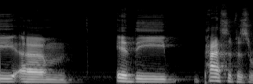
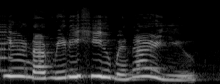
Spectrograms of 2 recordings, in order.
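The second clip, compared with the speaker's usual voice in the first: giddy, very high-pitched voice. Reading Flowey's line aloud; giddy Flowey voice. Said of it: "give him his giddy voice again".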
